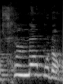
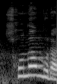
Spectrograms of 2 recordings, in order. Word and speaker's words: 소나무: 그러니까 말 그대로 단어랑 단어 이렇게 합쳐졌을 때 우리가 솔나무라고 안 하잖아. 소나무를 하잖아요. 자연스럽게 이제 리을이 빠졌다라고 생각하시면 되겠죠.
